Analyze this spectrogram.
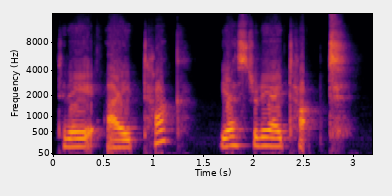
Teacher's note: an unvoiced consonant like K as in I talk talk then we're going to pronounce that Ed with an unvoiced consonant like T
